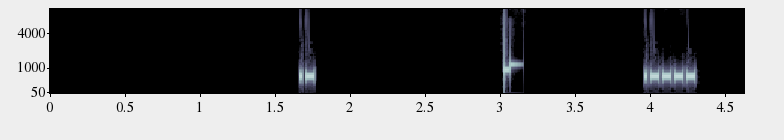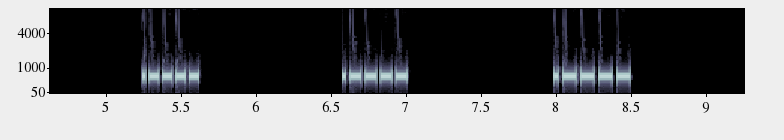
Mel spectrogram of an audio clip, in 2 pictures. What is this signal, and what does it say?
Morse code, heard as a keyed tone, about 52 wpm, spaced as for 9 wpm, 700 Hz. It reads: A 1111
